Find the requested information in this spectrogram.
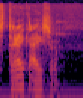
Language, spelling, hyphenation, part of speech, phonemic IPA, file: Dutch, strijkijzer, strijk‧ij‧zer, noun, /ˈstrɛi̯kˌɛi̯.zər/, Nl-strijkijzer.ogg
- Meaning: 1. iron, smoothing iron (device for pressing clothes) 2. a racing cyclist who is bad at sprinting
